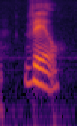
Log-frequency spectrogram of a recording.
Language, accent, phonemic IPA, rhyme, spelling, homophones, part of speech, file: English, General American, /veɪl/, -eɪl, veil, vale / vail / Vail, noun / verb, En-us-veil.ogg
- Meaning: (noun) Something hung up or spread out to hide or protect the face, or hide an object from view; usually of gauze, crepe, or similar diaphanous material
